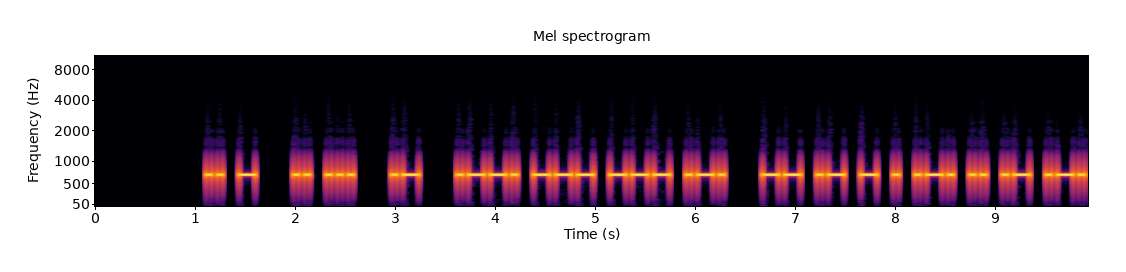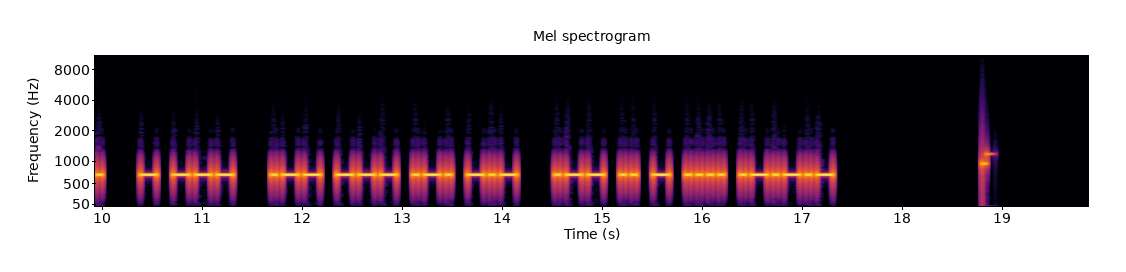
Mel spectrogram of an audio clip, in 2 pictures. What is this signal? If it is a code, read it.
Morse code, heard as a keyed tone, about 22 wpm, 700 Hz. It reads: IT IS A POOR MATERIAL TO WORK WITH.
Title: Sentences from Top 1000 Words - Review Part 5 - 22wpm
